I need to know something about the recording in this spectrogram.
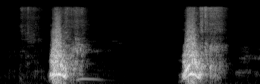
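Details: German Shepherd at a home in Perumbavoor, let off its leash and provoked in a dog challenge to bite a stranger. Two deep, harsh barks about a second apart, each short and explosive, with a brief quiet gap between.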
